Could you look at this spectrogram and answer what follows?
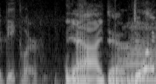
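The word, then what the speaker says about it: Buechler: me i'd feel bad look at my last name and pronounce it right every video so it's beakler yeah i do do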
